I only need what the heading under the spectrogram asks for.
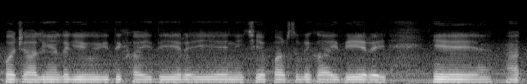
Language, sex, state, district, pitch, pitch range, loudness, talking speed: Kumaoni, male, Uttarakhand, Uttarkashi, 115 Hz, 110-115 Hz, -14 LUFS, 170 wpm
